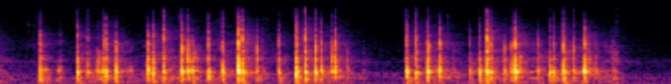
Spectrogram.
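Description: A flat kraft cardboard box with a clear plastic window, holding striped paper straws, is held in both hands and tapped and scratched with long gray almond-shaped nails. Two bursts of quick, dry taps and scratches are heard, separated by a short pause. Each tap is short and dies away at once, with a hollow mid-range knock and bright clicky edges.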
